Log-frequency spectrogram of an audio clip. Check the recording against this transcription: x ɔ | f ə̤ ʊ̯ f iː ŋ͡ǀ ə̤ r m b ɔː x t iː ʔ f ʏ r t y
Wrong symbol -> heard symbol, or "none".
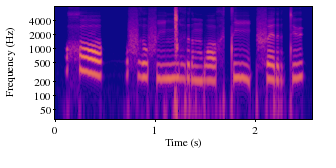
ʏ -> ɛ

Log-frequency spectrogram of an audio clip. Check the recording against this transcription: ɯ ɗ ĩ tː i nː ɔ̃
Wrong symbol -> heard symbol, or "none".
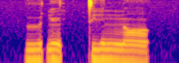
none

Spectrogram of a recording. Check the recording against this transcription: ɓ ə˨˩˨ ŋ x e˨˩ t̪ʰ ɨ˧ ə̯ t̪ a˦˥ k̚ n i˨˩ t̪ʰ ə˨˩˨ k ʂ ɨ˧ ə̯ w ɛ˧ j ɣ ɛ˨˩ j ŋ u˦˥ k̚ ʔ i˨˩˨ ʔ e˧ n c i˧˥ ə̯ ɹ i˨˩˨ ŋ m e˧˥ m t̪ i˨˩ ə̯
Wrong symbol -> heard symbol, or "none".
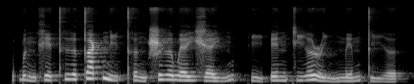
k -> ŋ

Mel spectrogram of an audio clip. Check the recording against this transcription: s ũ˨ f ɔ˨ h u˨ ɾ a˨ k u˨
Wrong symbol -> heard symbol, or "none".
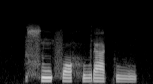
none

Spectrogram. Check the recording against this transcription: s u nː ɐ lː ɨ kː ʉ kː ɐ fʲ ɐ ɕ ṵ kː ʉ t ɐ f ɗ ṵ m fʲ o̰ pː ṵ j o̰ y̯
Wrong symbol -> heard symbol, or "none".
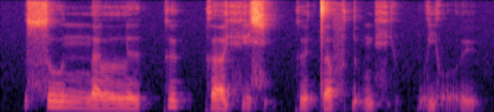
none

